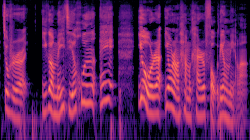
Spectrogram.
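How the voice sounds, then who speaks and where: A woman's voice: mid-range voice, normal speed. Chatty woman with a Beijing accent. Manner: chatty, colloquial, animated retelling. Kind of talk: casual personal storytelling.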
